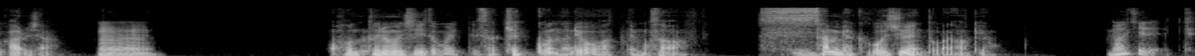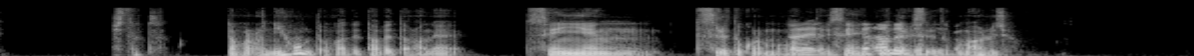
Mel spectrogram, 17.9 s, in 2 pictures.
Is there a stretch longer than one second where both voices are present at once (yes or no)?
yes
